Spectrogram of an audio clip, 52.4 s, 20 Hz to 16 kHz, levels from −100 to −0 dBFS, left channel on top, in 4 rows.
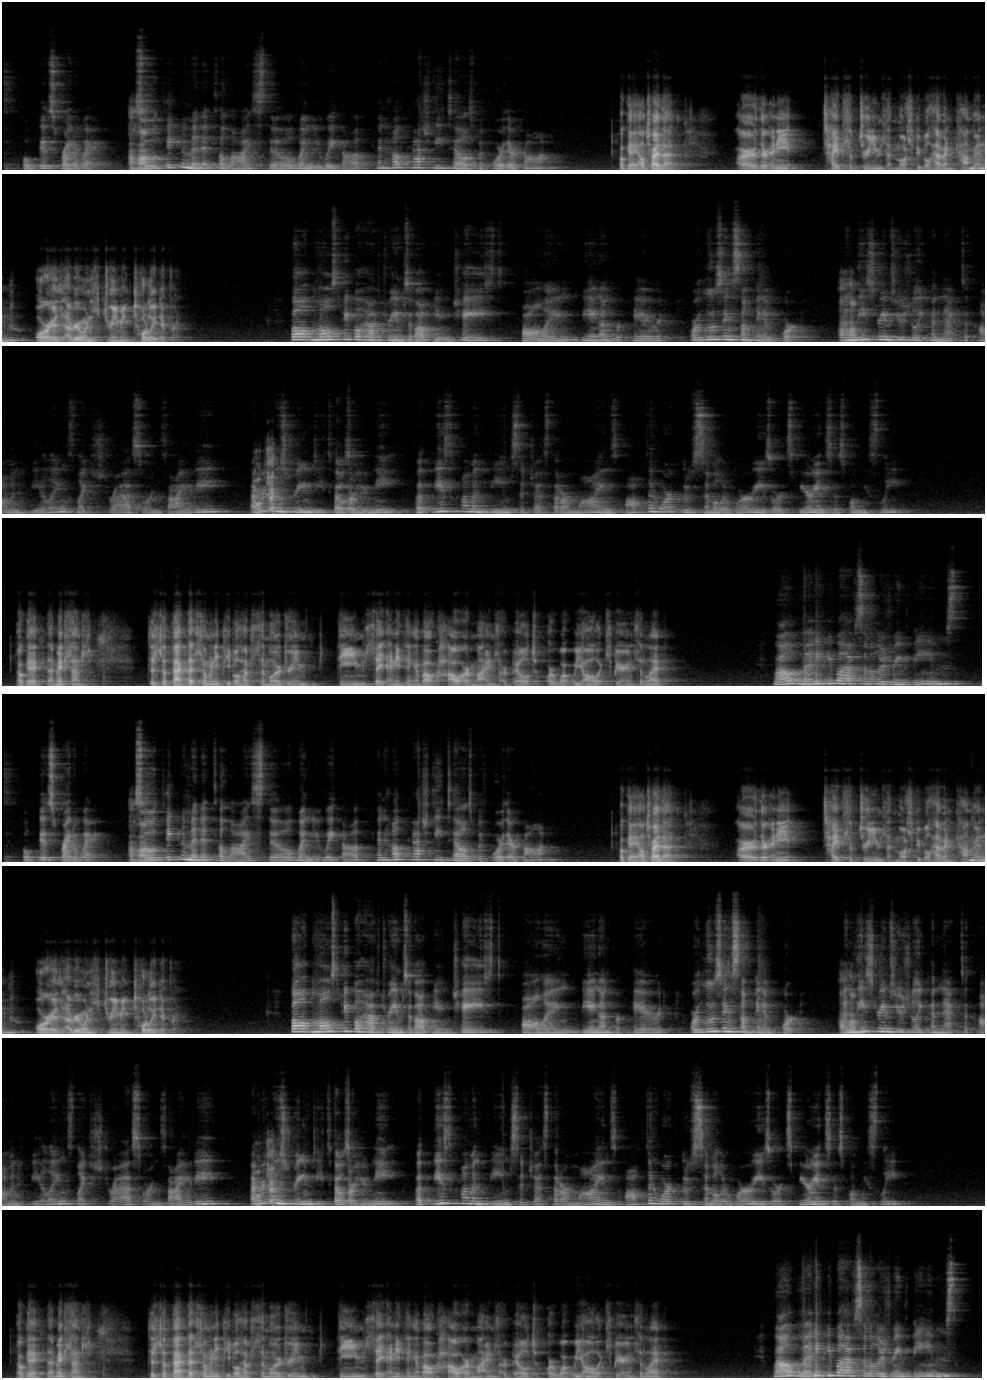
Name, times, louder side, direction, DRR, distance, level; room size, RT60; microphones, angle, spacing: voice 1, 0.3-1.3 1.8-7.4 12.9-13.3 16.9-19.6 20.0-21.2 21.5-21.9 22.3-23.6 24.3-25.8 26.1-29.1 29.5-31.5 31.7-38.2 47.1-47.3 49.6-52.1, right 3 dB, 65° right, 9 dB, 1.8 m, -38 dB
voice 2, 8.2-9.2 9.8-10.5 10.9-13.1 13.5-15.5 24.2-24.5 29.5-29.9 39.5-40.8 41.3-43.4 43.8-48.1, left 1 dB, 10° left, 11 dB, 0.7 m, -37 dB
13.5 x 10.0 x 7.7 m, 0.86 s
head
